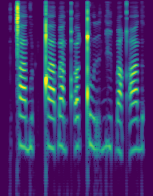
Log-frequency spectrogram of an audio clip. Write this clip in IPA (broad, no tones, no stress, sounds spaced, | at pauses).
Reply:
ǀ a ɡ u ʈ ǃ a ɓ a ɡ qʼ u ǃ u r ɡ i ɓ a qʼ a ɡ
